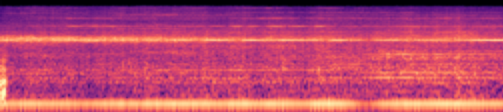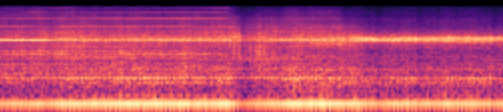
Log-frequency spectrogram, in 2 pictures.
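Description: Table saw running with a steady low hum and a high whine while cutting a strip off a birch plywood drawer back, the blade raised. The tone shifts about seven and a half seconds in.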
